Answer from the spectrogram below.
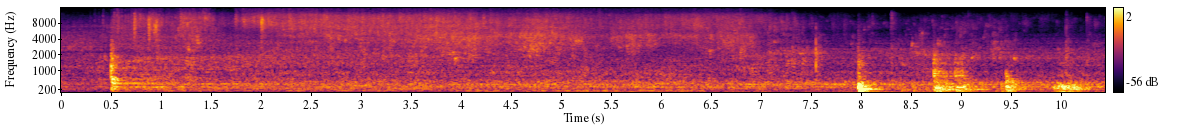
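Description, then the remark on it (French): Water runs steadily from a shower, a continuous hiss that fills the whole stretch, with a few brief knocks and splashes toward the end. No one speaks. “J'avais très envie de te laisser un petit message et de prendre euh, une douche avec toi.”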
